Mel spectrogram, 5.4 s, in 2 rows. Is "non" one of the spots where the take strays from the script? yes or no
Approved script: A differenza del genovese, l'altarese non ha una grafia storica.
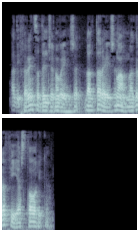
yes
